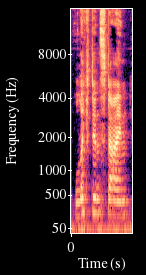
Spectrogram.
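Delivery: ordinary talk, nothing marked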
